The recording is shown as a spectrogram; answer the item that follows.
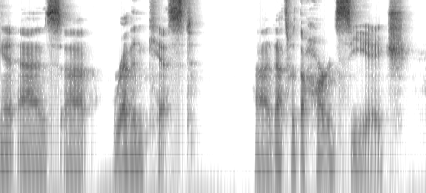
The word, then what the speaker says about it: revanchist: It's actually pronounced revanchist. It comes from the French word for revenge, which is revanche.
